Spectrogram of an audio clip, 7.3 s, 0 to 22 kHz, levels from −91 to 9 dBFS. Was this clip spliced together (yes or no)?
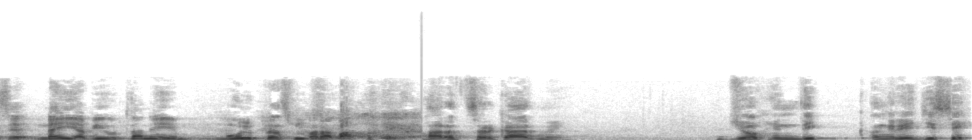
yes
